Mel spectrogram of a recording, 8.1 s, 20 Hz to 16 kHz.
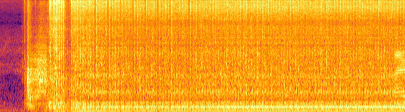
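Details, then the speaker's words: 1949 Minneapolis-Moline ZAU tractor before head gasket rebuild, leaking oil and losing coolant at the water pump, low on coolant: brief crank, catches at once and settles into steady low idle about four beats per second; normal start. "Okay, and this is what the Moline sounds like before the rebuild."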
